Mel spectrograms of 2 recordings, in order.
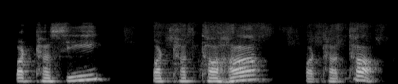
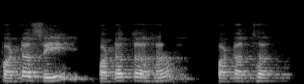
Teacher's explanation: Mahaprana is not coming out directly. You are telling ta. I'm telling tha.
